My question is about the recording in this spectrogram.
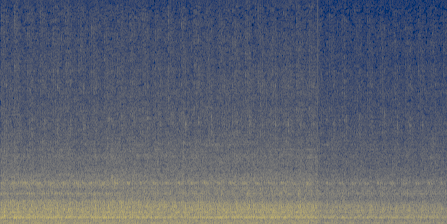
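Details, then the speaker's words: Idling engine with exhaust smell in the cabin: fast, fairly regular puffing tick over the engine note; exhaust manifold gasket leak, bubbles and some smoke seen at the gasket, left to the engine rebuilders under warranty. "I'm pretty confident that I know what is wrong based on the fact that the car inside the cabin smells like the exhaust. So I'm going with that there is probably some sort of exhaust leak."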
